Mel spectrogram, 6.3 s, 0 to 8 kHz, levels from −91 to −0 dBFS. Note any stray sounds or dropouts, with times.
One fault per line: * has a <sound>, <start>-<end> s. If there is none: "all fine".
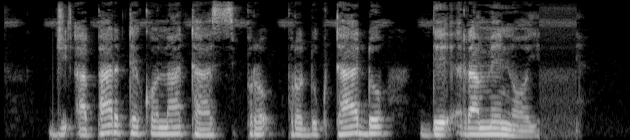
all fine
